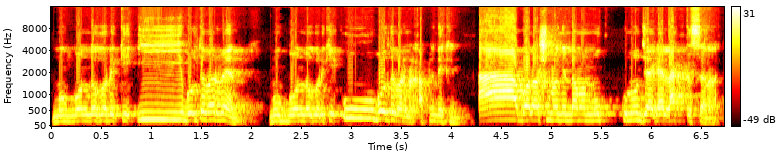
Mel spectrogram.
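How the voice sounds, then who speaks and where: A man teaching a step-by-step lesson, repeating key answers slowly, asking quiz questions aloud and demonstrating sounds himself. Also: high voice, steady tone, reverberant. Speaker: Quran recitation teacher.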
